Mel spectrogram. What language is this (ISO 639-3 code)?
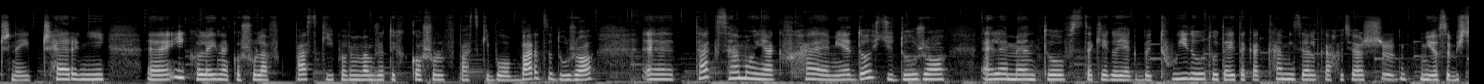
pol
